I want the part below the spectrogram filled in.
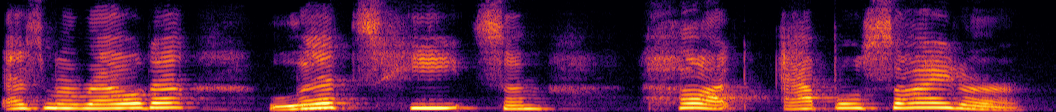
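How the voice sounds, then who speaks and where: A woman's voice: high voice, slow, a little mellow, pitched above the performer's own voice. A woman voicing a weary but determined countrywoman given to grumbling and exclaiming in a storybook. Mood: excited, welcoming.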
